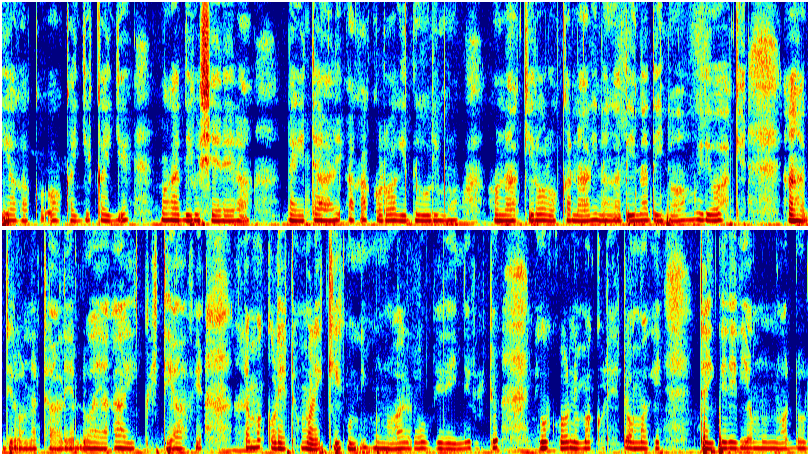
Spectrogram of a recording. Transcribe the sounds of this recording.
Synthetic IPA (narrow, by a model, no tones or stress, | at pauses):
ɣiaɣakokaiɡekaiɡe | maɣaðiɣoʃɛɾɛɾanaɣetaɾeʔakakoɾwaɣeðeoɾimoː | nakeɾɔɾokanaɾenaɣaðenaðeinawamweɾewake̥aɣadḭɾo̰natʰalḛadoajaʔːɣikwiːteafijaaɾamakoɾetomaɾekʰeɣunimunoaleɾoβuɾeɾeineɾuitoneɣokoɾonemakoɾetomaɣe | taiðeɾeɾiamunoadoɾ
